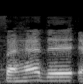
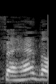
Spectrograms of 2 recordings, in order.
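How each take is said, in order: First: The final vowel is long and slightly raised toward 'e'. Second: The final vowel is short, joined to the next word. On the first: The reader stops on this word. "هتقف عليها بالتقليل بس ... فهدي اعمليها كده" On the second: The word is read straight on into what follows. "لما نقول فهذا الله كده في ألف؟ ... ما فيش لا فتح ولا تقليل في الوسط"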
